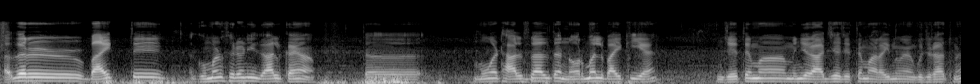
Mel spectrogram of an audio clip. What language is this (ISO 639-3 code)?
snd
